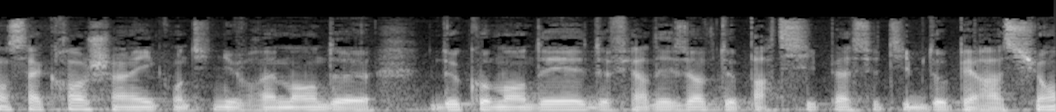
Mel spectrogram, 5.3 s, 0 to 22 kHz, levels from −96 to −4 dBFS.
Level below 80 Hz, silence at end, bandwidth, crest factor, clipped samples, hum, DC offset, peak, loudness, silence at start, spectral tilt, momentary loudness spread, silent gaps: -40 dBFS; 0 s; 11.5 kHz; 14 dB; under 0.1%; none; under 0.1%; -6 dBFS; -20 LUFS; 0 s; -5.5 dB/octave; 6 LU; none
